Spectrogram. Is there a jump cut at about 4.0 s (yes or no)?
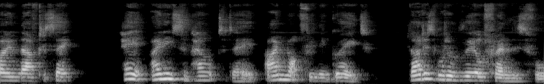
yes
